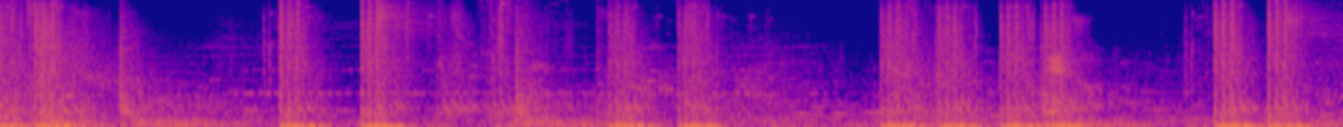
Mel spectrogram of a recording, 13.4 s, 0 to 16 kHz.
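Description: Repeated bursts of heavy gunfire in the video game Mass Effect 2, loud and close, coming in clustered volleys with brief gaps between them.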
